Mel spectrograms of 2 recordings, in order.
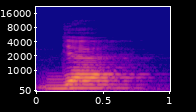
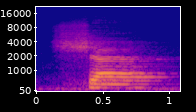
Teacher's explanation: Kalau jim lidah depannya apa? Agak lurus. Kalau shin itu ke bawah, ya. Dan dia juga datar.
